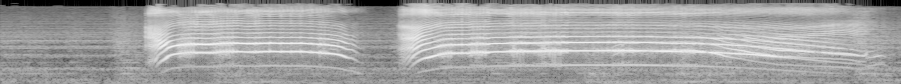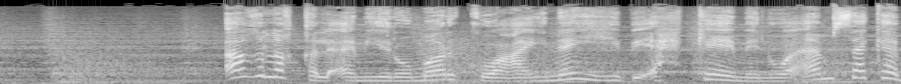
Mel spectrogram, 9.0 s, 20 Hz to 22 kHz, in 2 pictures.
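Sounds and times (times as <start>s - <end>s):
screaming sound effect with cat-like wailing: 0.7s - 4.4s
speech: 5.7s - 9.0s.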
